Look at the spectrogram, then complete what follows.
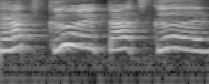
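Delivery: put-on soothing tone, high and loud.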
